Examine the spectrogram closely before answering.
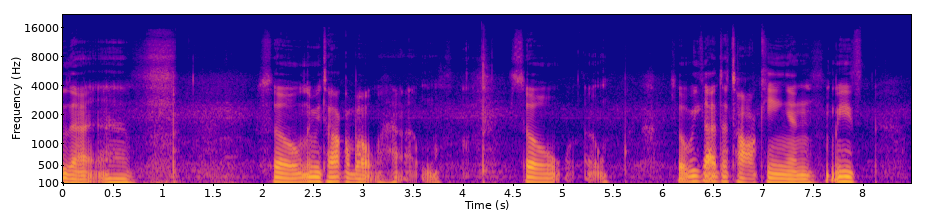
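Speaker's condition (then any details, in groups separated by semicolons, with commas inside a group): Cerebral palsy; wheelchair user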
